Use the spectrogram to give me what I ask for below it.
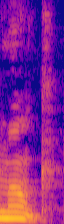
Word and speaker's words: Munch: as the scream edar Monk Ed monk is correct I'm sorry we had Edward Munch Edward Munch um so I was at a thing and somebody pronounced it Munch and I'm like I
